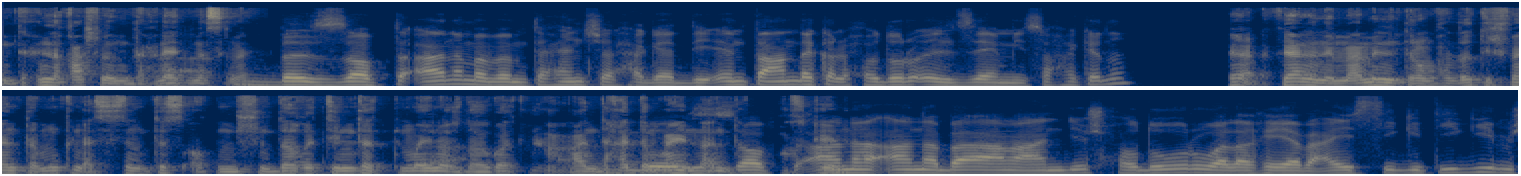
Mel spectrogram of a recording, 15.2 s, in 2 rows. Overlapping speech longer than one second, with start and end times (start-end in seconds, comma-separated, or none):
10.5-11.9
